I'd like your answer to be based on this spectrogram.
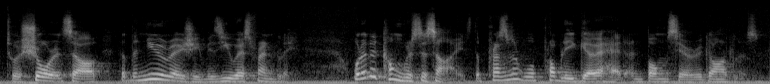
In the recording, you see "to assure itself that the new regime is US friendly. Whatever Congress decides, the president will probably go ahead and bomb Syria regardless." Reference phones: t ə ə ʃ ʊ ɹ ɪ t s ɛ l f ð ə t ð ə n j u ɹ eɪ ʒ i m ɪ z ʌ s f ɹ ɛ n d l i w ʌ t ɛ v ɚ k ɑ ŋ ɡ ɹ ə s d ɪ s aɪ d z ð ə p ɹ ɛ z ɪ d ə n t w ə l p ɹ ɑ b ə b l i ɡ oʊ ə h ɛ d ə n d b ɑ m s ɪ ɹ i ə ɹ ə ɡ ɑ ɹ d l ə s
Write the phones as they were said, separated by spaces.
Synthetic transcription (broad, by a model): t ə ə ʃ ʊ ɹ ɪ t s ɛ l f ð ə t ð ə n j u ɹ eɪ ʒ i m ɪ z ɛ s f ɹ ɛ n d l i w ʌ t ɛ v ɚ k ɑ ŋ ɡ ɹ ə s d ɪ s aɪ d z ð ə p ɹ ɛ z ɪ d ə n t w ə l p ɹ ɑ b ə b l i ɡ oʊ ə h ɛ d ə n b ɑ m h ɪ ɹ ɹ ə ɡ ɑ ɹ d l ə s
